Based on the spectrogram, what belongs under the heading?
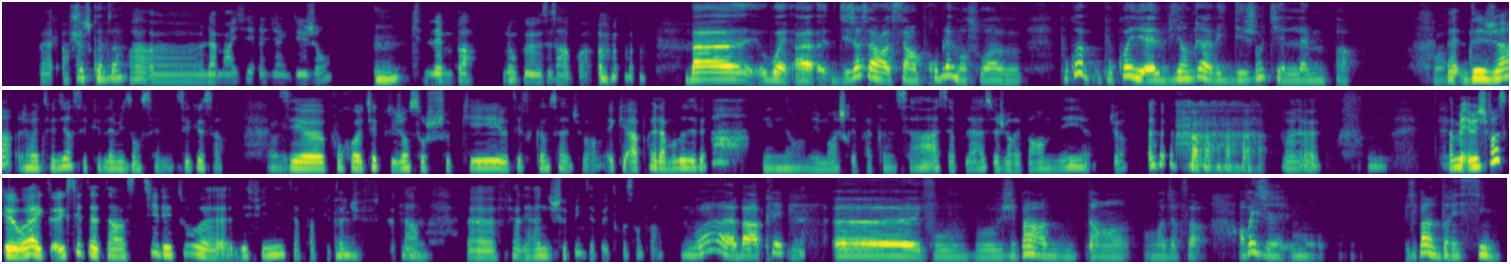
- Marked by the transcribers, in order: laugh; laugh; unintelligible speech; other background noise; chuckle; stressed: "dressing"
- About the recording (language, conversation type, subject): French, unstructured, Comment décrirais-tu ton style personnel ?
